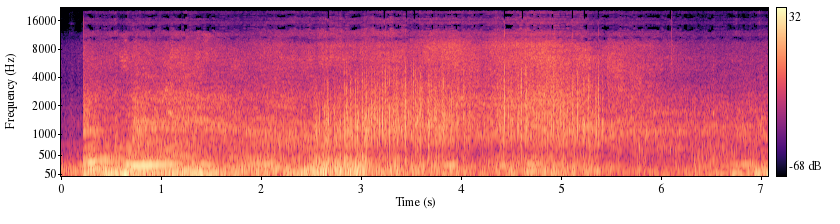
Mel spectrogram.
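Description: A classic BMW drifts around a track, its engine revving hard and climbing through the gears while the tires squeal and hiss, loud and close throughout.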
